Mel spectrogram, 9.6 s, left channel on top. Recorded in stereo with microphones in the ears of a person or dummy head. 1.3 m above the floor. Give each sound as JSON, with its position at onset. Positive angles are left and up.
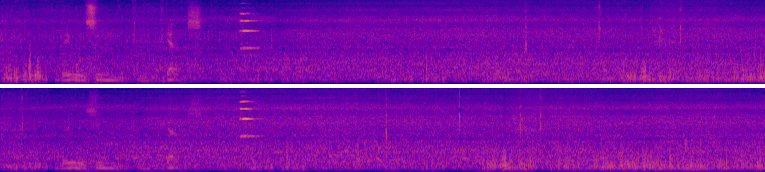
{"t": 0.7, "sound": "a man speaking", "side_deg": 75, "distance_m": 1.5}
{"t": 3.0, "sound": "a violin", "side_deg": -10, "distance_m": 1.3}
